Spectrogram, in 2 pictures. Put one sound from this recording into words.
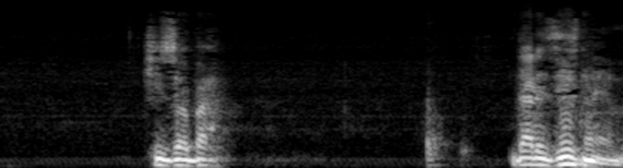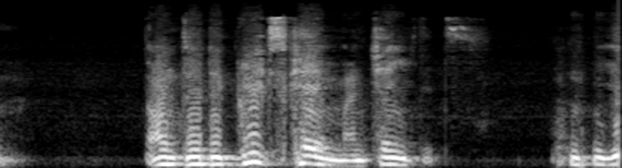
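A man speaks close to a microphone, calmly, in short bursts with pauses.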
